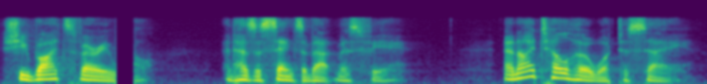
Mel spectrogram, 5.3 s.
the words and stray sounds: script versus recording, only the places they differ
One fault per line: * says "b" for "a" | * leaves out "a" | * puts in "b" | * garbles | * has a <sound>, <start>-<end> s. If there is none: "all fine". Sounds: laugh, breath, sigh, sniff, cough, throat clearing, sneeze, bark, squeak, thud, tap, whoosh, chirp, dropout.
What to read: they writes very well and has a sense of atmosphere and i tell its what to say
* says "she" for "they"
* has a dropout, 0.9-1.0 s
* says "her" for "its"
